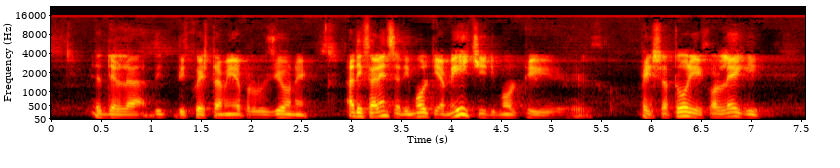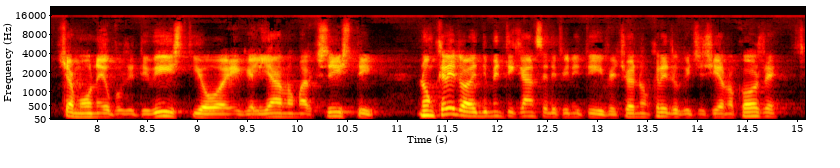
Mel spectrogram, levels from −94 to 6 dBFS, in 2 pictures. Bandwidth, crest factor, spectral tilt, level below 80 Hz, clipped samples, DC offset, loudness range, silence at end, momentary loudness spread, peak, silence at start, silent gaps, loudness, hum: 16 kHz; 22 dB; -2 dB/octave; -74 dBFS; under 0.1%; under 0.1%; 3 LU; 0 s; 12 LU; -4 dBFS; 0 s; none; -23 LUFS; none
